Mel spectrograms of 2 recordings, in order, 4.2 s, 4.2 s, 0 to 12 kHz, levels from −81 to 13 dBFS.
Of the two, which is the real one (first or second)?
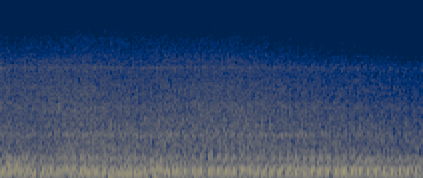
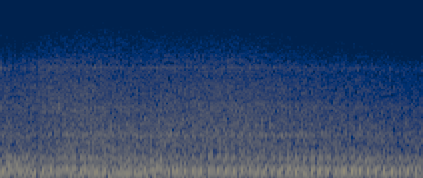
first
